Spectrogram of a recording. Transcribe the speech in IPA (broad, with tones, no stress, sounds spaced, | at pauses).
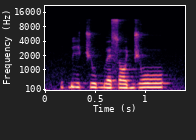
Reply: ɓ i˦˨ t͡ʃ u˦ b ɛ˨ s ɔ˦ d͡ʒ oː˦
